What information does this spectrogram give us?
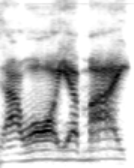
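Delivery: hammed-up Aussie greeting; Australian accent. Shown as a demonstration. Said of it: "the Aussies".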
